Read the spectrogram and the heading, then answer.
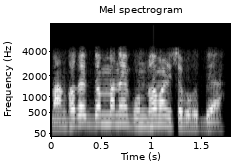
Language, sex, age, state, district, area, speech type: Assamese, male, 18-30, Assam, Majuli, urban, conversation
